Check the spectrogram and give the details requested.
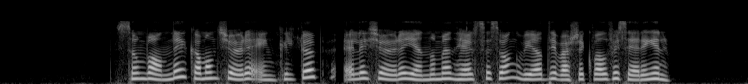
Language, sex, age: Norwegian, female, 24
